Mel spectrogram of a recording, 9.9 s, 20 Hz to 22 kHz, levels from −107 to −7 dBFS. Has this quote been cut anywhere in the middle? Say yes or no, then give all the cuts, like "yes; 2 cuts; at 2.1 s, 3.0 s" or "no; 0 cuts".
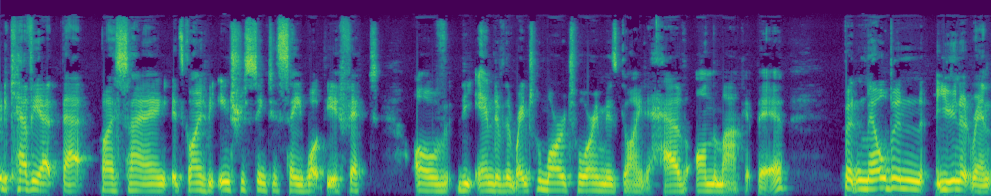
no; 0 cuts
